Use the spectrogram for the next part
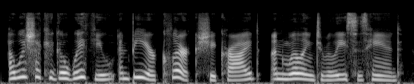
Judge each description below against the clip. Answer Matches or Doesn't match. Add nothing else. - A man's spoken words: Doesn't match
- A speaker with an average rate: Doesn't match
